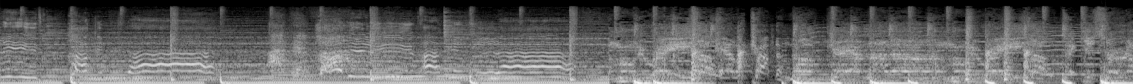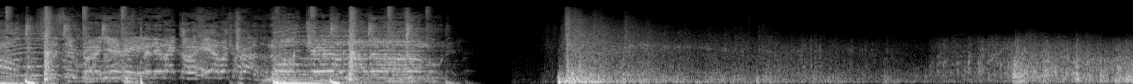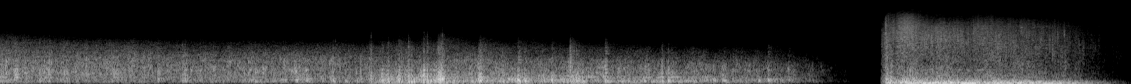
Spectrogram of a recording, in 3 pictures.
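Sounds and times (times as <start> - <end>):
long thunder rumble: 16.9 - 33.6
thunder clap: 16.9 - 33.8.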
